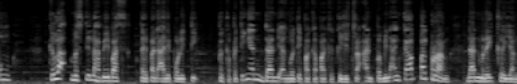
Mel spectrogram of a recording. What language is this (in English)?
Malay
